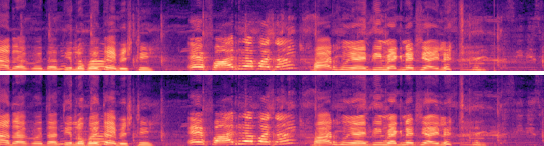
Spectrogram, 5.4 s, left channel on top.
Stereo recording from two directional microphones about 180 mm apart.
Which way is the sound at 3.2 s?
Centre (ahead or behind).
